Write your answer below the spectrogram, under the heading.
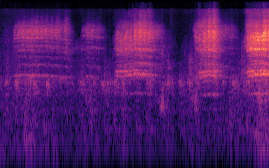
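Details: Several nasal, quavering goat bleats in quick succession at The Willful Goat Farm & Home, each a short burst with the last one loudest, during feeding time in a farm setting.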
